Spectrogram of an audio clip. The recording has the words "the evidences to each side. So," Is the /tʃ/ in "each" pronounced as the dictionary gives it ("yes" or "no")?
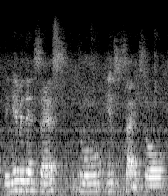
no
